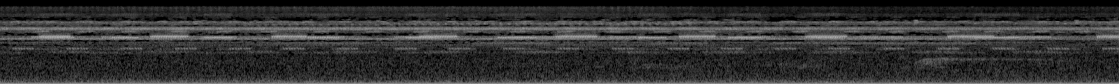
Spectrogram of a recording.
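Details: Evening cricket chorus in a quiet park, with steady shrill trilling and evenly spaced short chirps throughout. A soft low rumble sits beneath, and a brief fainter tone enters near the end.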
